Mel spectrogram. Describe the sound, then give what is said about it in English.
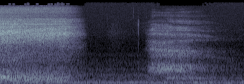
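A person demonstrates a quick, loud deep breath in, the way people often inhale incorrectly: a rushing, hissy intake, then after a short pause a softer second breath. “a lot of times when people take a deep breath in, this is what it sounds like.”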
